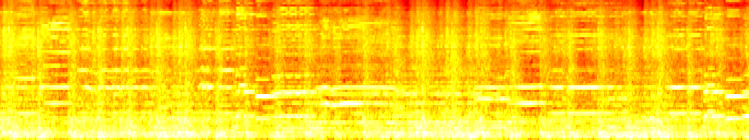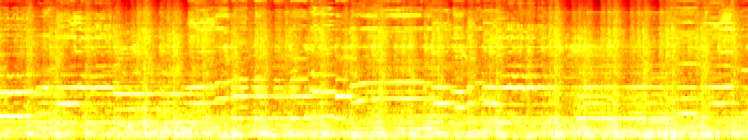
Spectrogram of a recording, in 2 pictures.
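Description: Live instrumental band music with a harmonica playing the lead melody in held and sliding notes, over electric guitar, bass guitar, drum kit and violin keeping a steady rhythm.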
